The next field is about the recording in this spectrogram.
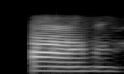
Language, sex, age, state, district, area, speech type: Odia, female, 60+, Odisha, Gajapati, rural, conversation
